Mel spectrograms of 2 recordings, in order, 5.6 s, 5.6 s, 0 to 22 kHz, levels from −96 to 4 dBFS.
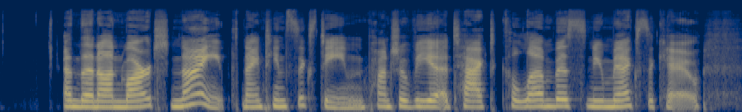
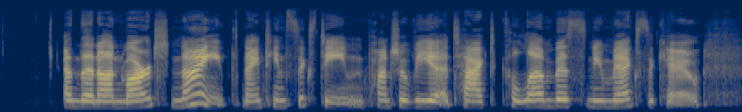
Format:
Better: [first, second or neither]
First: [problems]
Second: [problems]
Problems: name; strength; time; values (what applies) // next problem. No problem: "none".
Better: first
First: none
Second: thin; very; fading below 300 Hz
